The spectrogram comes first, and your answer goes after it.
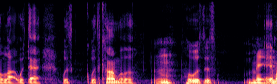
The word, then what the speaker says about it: Kamala: helped him a lot with that with with kamla who is this man am I saying it again Kamala you said it right kamla is kind of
